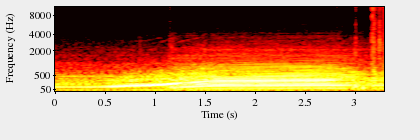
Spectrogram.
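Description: A car with a newly installed Roar throttle pedal accelerates hard, its engine note rising smoothly and loudly up through the revs, then holding a steady strong drone.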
